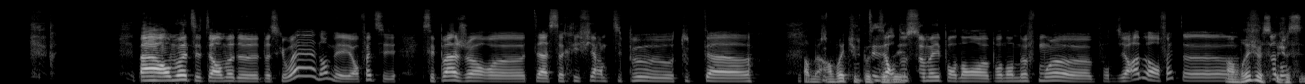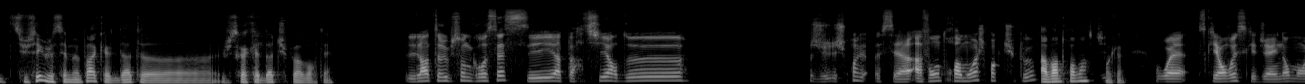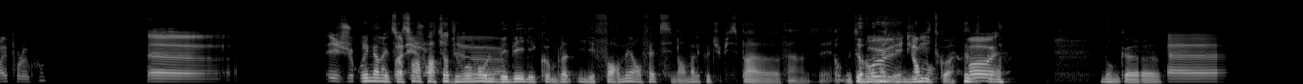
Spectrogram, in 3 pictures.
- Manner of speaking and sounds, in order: laugh; unintelligible speech; laughing while speaking: "au bout d'un moment il y a une limite quoi"
- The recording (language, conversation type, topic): French, unstructured, Qu’est-ce qui te choque dans certaines pratiques médicales du passé ?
